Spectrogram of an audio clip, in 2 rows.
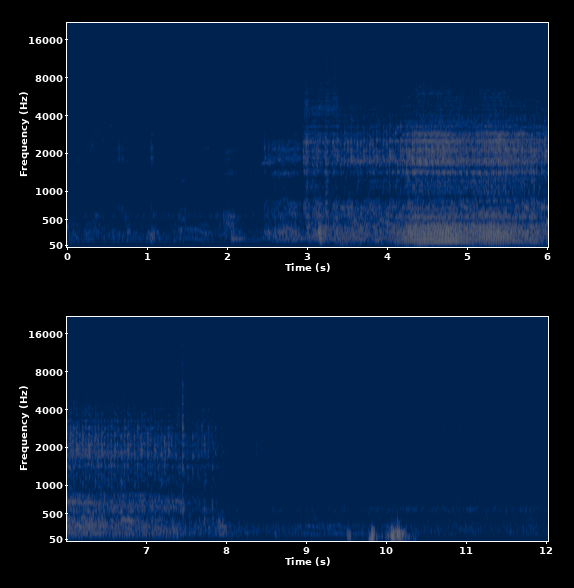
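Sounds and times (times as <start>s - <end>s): vehicle passing: 3.0s - 7.9s.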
